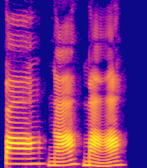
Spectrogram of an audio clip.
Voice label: "ba1 na2 ma3", Chinese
